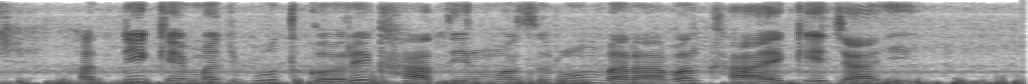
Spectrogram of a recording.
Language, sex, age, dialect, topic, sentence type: Bhojpuri, female, 36-40, Northern, agriculture, statement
